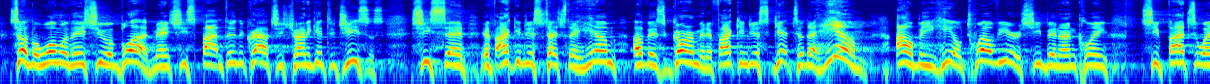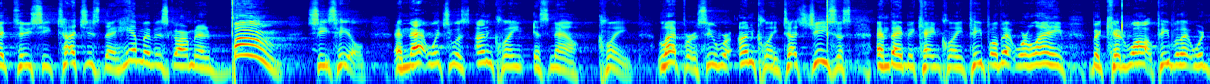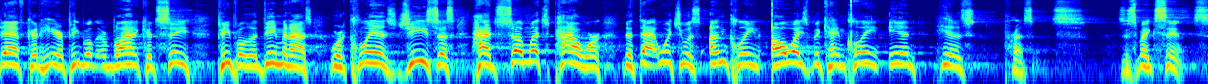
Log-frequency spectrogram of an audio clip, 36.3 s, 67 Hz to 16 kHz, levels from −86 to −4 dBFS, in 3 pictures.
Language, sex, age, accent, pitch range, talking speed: English, male, 50-69, American, 210-260 Hz, 205 wpm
